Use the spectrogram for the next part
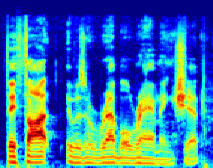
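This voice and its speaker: A man hosting a comedy podcast, telling a history story casually with halting speech, many restarts and ums. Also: low voice, fairly even intonation, dry recording, studio quality.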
